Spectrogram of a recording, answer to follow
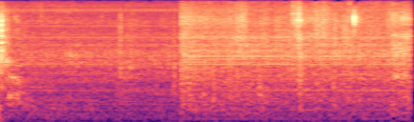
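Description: A few faint ticks over low room noise as a power cable is handled.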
